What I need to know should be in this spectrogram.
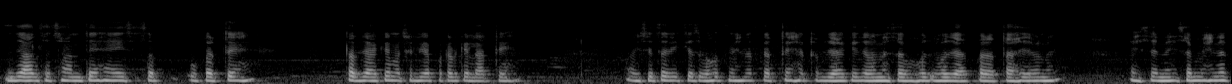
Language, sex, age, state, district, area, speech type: Hindi, female, 45-60, Uttar Pradesh, Lucknow, rural, spontaneous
